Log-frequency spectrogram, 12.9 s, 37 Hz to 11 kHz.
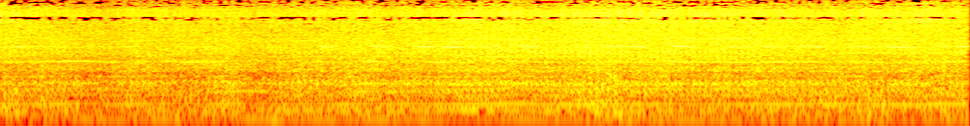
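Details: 1959 Massey Ferguson 85 started for the first time in 5 years after new points, a cleaned carburetor and a new solenoid: steady, slightly uneven idle with a constant low chug; starts and keeps running, normal idle.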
